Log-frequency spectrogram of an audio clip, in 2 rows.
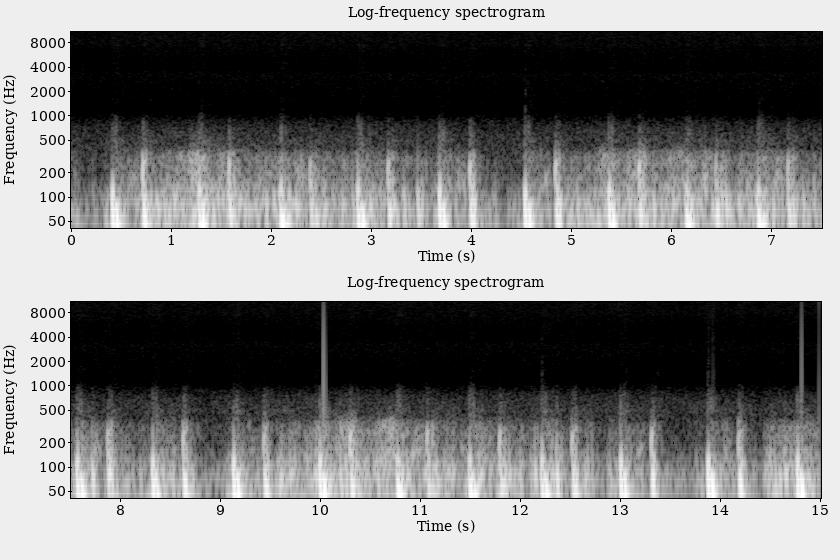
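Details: Male lying on left side, stethoscope heart auscultation: low, muffled thumping beats, around 74 a minute, with some rubbing noise; ordinary heart sounds.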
